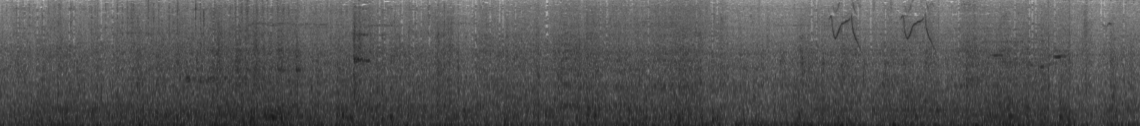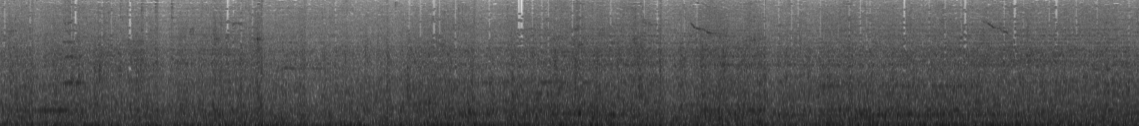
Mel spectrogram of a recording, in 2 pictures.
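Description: Passenger cars of a steam excursion train rolling past: the steady rumble and clatter of steel wheels on the rails, with a few brief high squeals around the middle.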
